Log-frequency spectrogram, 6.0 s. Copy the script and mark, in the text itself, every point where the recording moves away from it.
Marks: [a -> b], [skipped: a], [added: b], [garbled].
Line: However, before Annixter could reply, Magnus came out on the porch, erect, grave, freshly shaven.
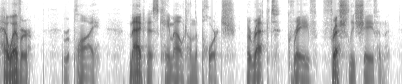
However, [skipped: before Annixter could] reply, Magnus came out on the porch, erect, grave, freshly shaven.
